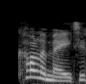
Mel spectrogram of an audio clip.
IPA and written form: ˈkɒɫɨˌmɛɪ̯tɨd (Collimated)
